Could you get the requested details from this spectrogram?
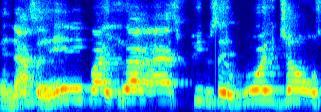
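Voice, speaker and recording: In an extremely high pitch, a man talks with lively intonation. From New York City (Brooklyn). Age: 50s. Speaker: boxing fan guest. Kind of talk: casual chat.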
